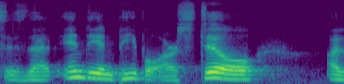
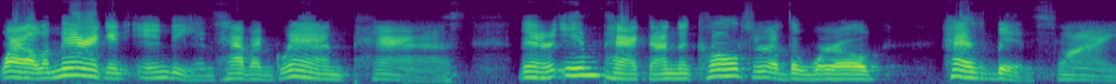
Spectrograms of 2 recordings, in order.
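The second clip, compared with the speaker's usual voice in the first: whiny voice, word "past" drawn out. Reading a quoted passage aloud in Andy Rooney's weird, whiny, irritating voice. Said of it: "with Andy Rooney's weird, whiny, irritating voice".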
